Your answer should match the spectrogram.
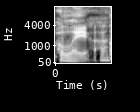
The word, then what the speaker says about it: Olea: Am I saying that right? – Olea. – Olea. I knew that wasn't right. Either, there was a little more fancy like schwing right there in the middle of it that I was missing.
